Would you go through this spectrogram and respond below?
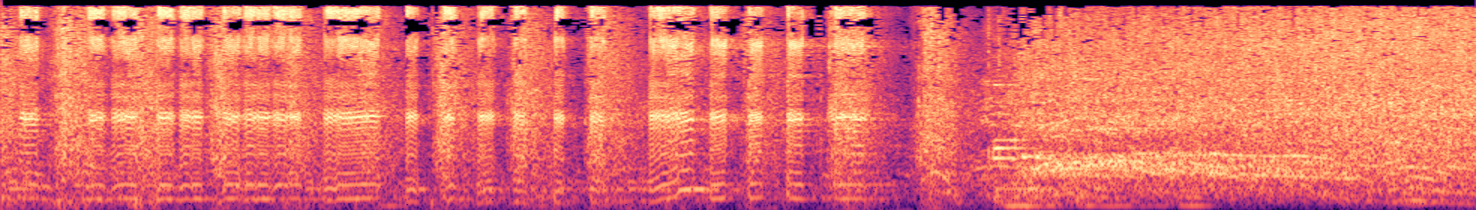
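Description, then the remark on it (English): A crowd claps in a steady rhythm along with a bright, tuneful melody of Old MacDonald Had a Farm, then the beat gives way to a dense wash of applause and cheering. “And of course the audience clapping along very nicely.”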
